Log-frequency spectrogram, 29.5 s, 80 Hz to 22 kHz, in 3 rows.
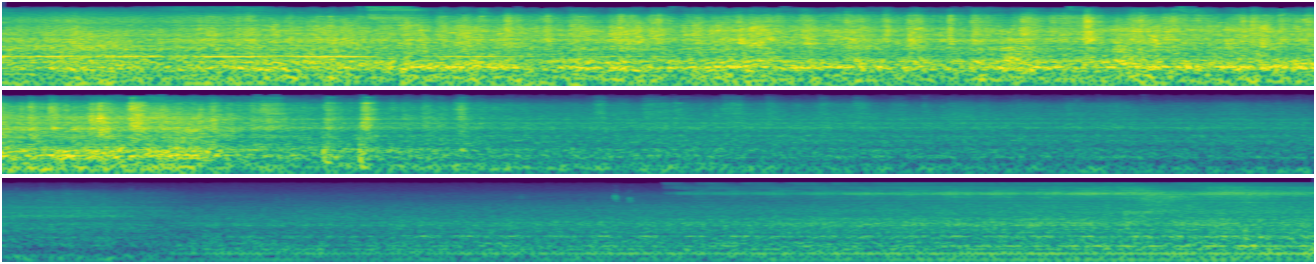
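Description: Sr1 electric locomotive passing close with a train of loaded log wagons, the wheels clattering over the rail joints, the sound fading after about eleven seconds as the wagons roll away. Then Dv12 diesel locomotives approach, a steady engine hum growing louder.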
